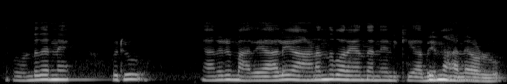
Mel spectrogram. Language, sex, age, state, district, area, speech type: Malayalam, female, 30-45, Kerala, Palakkad, rural, spontaneous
